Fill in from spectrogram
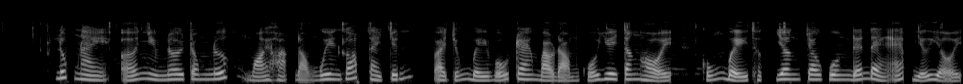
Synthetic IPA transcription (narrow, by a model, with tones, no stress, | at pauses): lʊ˦˥k͡p̚na˨˩jʔəː˧˩ɲi˨˩əwnəː˧jt͡ɕɔ˧wŋ͡mnɨ˦˥ək̚mɔ̰˧˨jɦwaː˨˩t̚ɗo̰˧˨wŋ͡mkwi˧ənɣɔ˦˥p̚t̪aː˨˩jt͡ɕï˨˦ŋ̟vaː˨˩t͡ɕwə˧˩nɓḭ˧˨vṵ˧˥t͡ɕaː˧ŋɓa̰ː˧˨wɗo̰˧˨wŋ͡mku˧˩əzwi˧t̪ə˧nɦo̰˧˨j | kʊ̰˧˥ŋ͡mɓḭ˧˨t̪ʰɨ˨˩k̚zə˧nt͡ɕɔ˧kwə˧nɗe˨˦nɗaː˨˩nʔa̰ː˦˥p̚zɨ̰˧˥zə̰ː˧˨j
